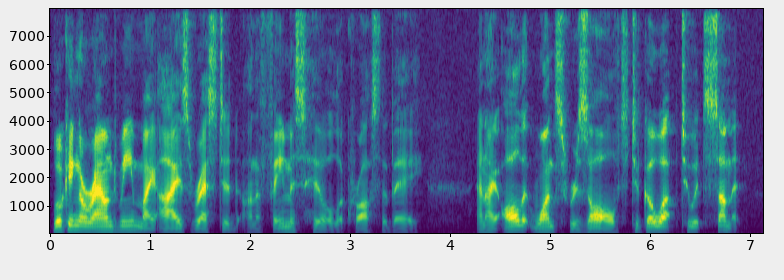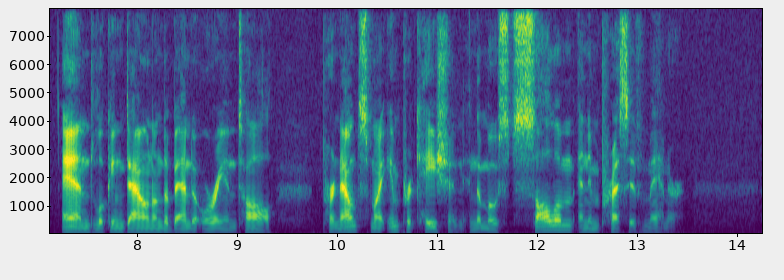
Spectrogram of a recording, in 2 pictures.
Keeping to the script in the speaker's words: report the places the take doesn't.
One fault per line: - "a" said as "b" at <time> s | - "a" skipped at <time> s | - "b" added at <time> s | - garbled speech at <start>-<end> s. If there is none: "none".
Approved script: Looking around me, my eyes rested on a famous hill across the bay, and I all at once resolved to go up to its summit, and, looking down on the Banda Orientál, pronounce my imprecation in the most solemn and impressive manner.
none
